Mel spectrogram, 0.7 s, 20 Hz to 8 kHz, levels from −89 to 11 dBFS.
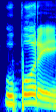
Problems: constant background noise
